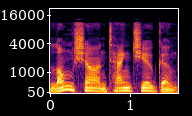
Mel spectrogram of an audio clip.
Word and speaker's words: 龍山堂邱公司: is the clan Temple fully known as Leong sanong kongi pronounced as long Shan Tang Choi in Mandarin this translates to Dragon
